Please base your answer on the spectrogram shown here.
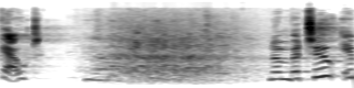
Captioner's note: audience laughing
